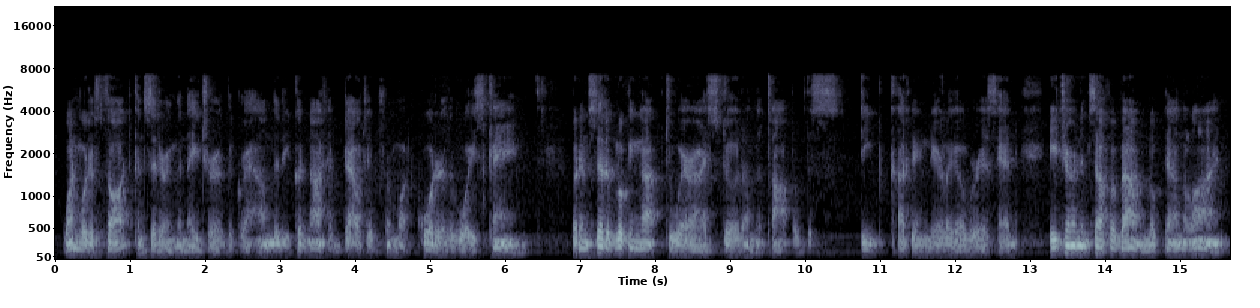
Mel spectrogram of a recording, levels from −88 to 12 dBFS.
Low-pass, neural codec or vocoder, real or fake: 7.2 kHz; vocoder, 22.05 kHz, 80 mel bands, WaveNeXt; fake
